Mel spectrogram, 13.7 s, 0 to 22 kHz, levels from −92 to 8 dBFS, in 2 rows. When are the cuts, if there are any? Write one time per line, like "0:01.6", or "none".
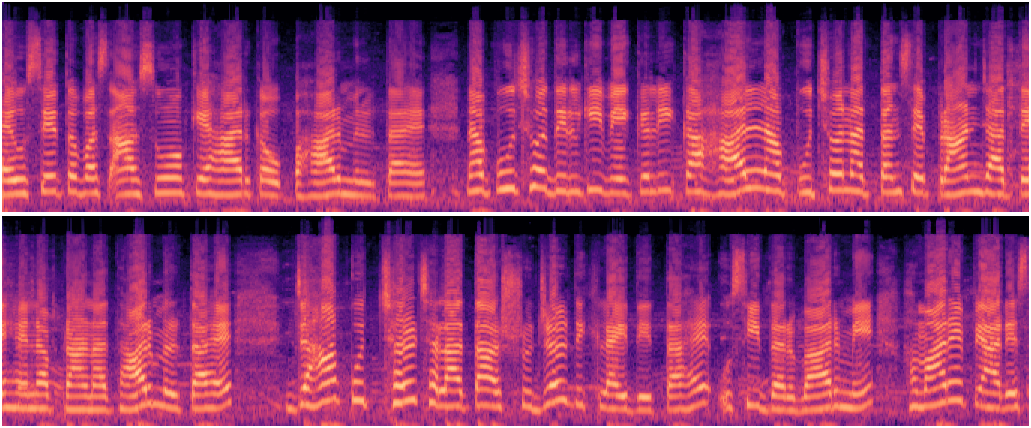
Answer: none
